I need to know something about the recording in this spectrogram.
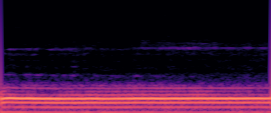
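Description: A loud, sustained musical tone that holds steady, with a low hum beneath it and several pitches stacked above.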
